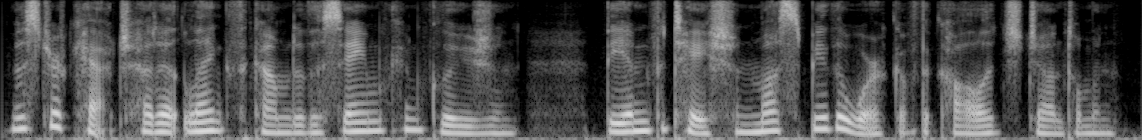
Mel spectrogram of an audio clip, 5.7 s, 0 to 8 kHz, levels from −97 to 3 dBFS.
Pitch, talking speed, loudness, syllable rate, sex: 180 Hz, 210 wpm, -20 LUFS, 5.6 syllables/s, female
